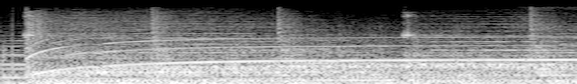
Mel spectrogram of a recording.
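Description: A siren winding up: its pitch rises quickly in the first half second, then holds at one steady high note, over background music.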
